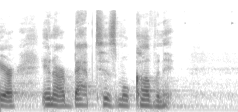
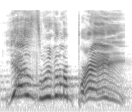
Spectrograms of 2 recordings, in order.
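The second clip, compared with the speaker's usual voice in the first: much higher and louder, eager churchgoer; excited; 12 semitones higher, 5 dB louder than usual. Retold or imitated. Speaker shows the church how she answers, high and eager. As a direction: burst out with eager agreement. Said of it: "You probably don't look like me".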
